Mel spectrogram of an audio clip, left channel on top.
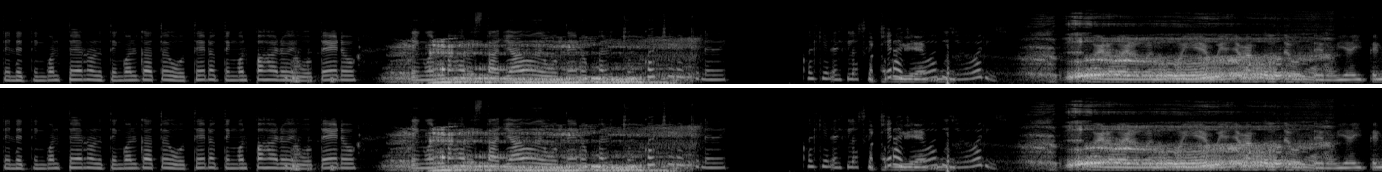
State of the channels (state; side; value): identical; both; correlation 1.00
